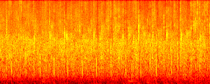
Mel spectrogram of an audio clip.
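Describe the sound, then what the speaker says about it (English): Audience at a cannabis policy panel breaks into loud, sustained applause, dense clapping filling the room evenly from start to finish. "Applause, please."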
